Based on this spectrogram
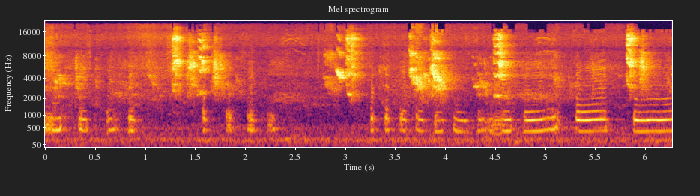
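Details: Little domestic rooster at home giving repeated short clucks about twice a second, ending with longer, drawn-out nasal notes, while bright scratchy chirps and rustles sound in the background.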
